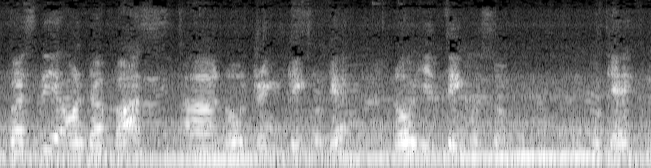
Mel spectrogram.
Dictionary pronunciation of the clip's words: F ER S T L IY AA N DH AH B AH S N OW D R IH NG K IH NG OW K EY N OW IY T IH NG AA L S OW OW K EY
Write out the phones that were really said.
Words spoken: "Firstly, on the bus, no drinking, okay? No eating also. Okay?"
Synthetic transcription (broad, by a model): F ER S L IY AA N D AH B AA S N OW D R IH NG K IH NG OW K EY N OW IY T IH NG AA S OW OW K EY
